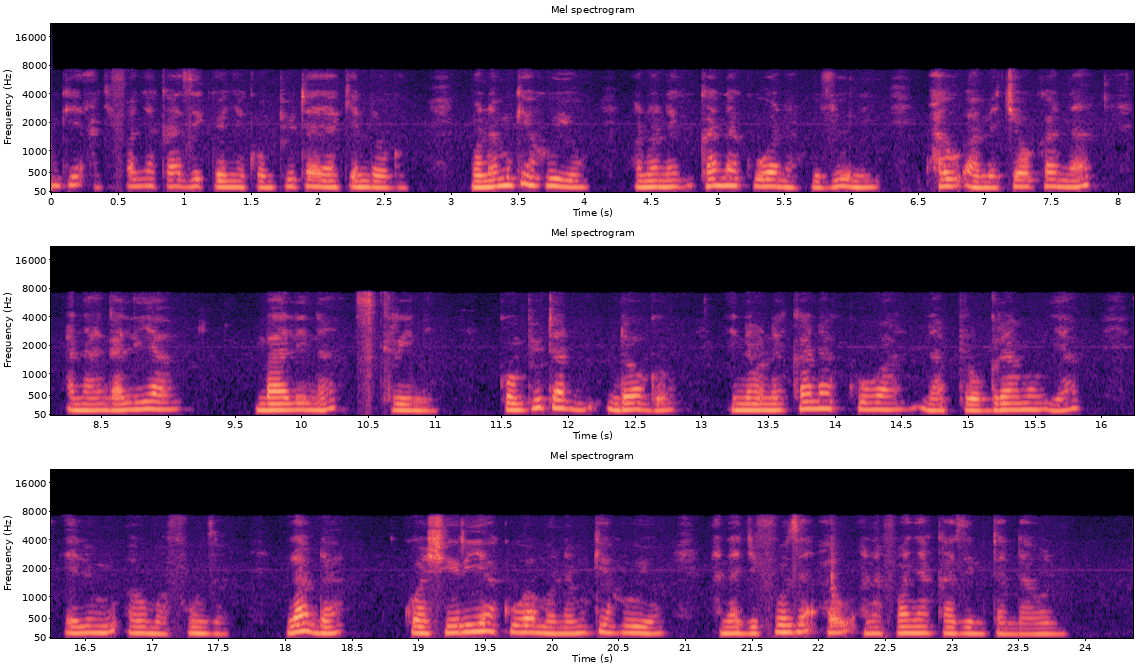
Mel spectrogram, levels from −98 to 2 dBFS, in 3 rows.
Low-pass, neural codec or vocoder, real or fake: 7.2 kHz; none; real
